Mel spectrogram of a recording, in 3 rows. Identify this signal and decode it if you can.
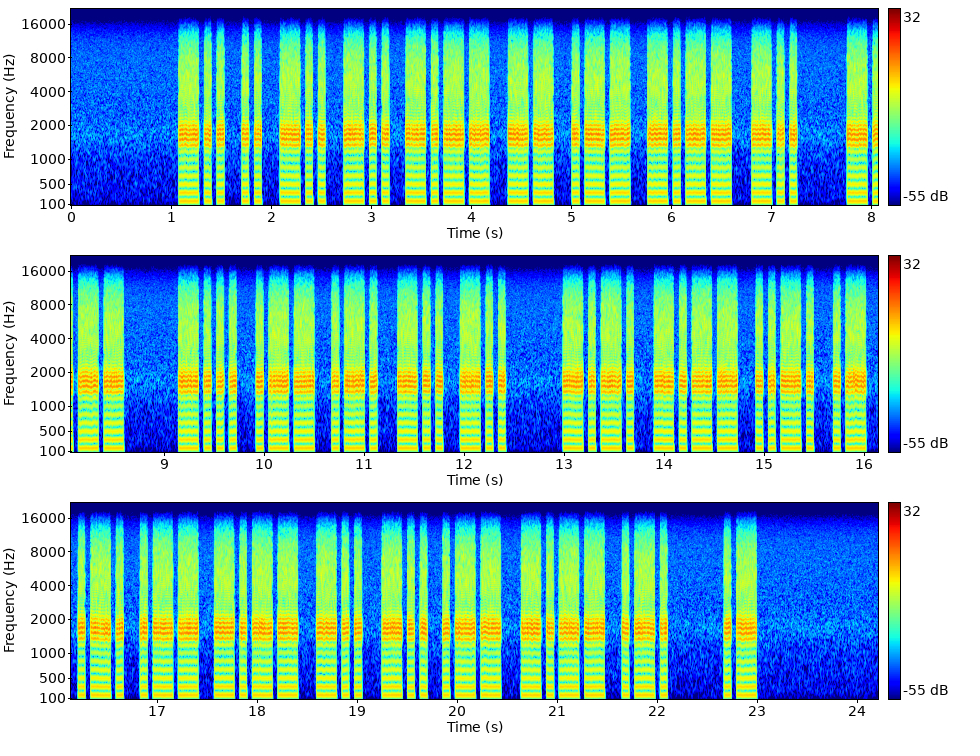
Morse code, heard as a buzzer, hand-sent with a paddle, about 19 wpm. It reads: DIDDYMWYD Y BWRDD CYFARWYDDWYR A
